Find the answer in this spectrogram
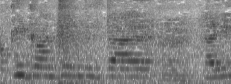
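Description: A child's voice singing in held, sing-song notes at a high pitch.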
